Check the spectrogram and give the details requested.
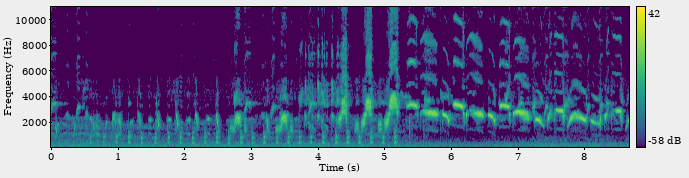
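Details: Large, handsome Hwamei in 'ngũ trường' song, quick-billed with forest and many voices: it opens with a fast, even series of short clipped notes, rising in loudness, then breaks into rich looping whistled phrases.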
